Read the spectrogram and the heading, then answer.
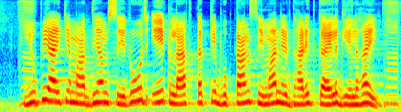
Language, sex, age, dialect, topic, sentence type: Magahi, female, 31-35, Western, banking, statement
